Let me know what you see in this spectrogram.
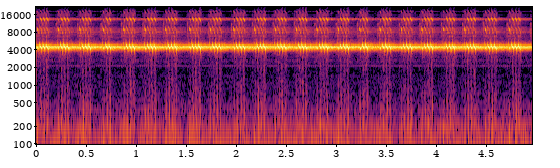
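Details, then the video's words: Night-time cricket in a room, very loud and close: a constant high-pitched trill of quick throbbing pulses, even and unbroken, over faint low clicks. "Cricket making loud sounds at night in a room"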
